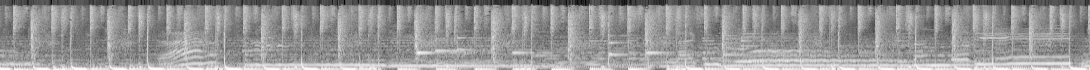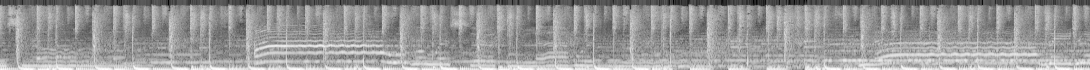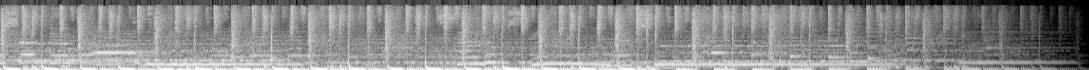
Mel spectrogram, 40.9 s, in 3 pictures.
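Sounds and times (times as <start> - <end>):
funk bootleg music: 0.0 - 40.8.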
